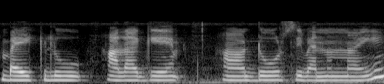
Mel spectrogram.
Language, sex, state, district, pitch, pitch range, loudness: Telugu, female, Andhra Pradesh, Manyam, 195 Hz, 190-200 Hz, -17 LUFS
